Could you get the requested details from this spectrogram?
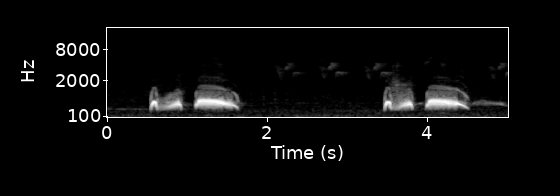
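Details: Decoy spotted dove cooing to draw in wild doves. Two double coos about three seconds apart, each a sharp upswept note followed by a sustained, slightly falling hum. The background is otherwise quiet.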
